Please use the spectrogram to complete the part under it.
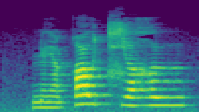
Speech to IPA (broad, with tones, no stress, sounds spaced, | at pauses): ɳ ẽ˩ q o˥ t͡ɕ ə˥ ʁ ɯ˥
